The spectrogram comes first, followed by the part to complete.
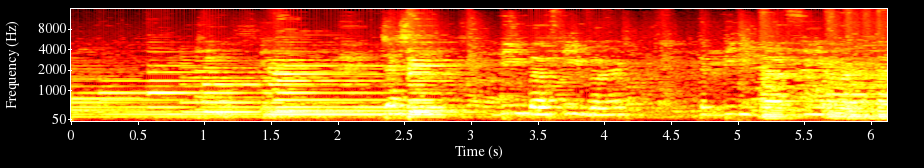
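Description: Live acoustic guitars and a woman's voice hold long sustained notes for the first couple of seconds, then the song breaks up into talking over loose guitar playing.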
